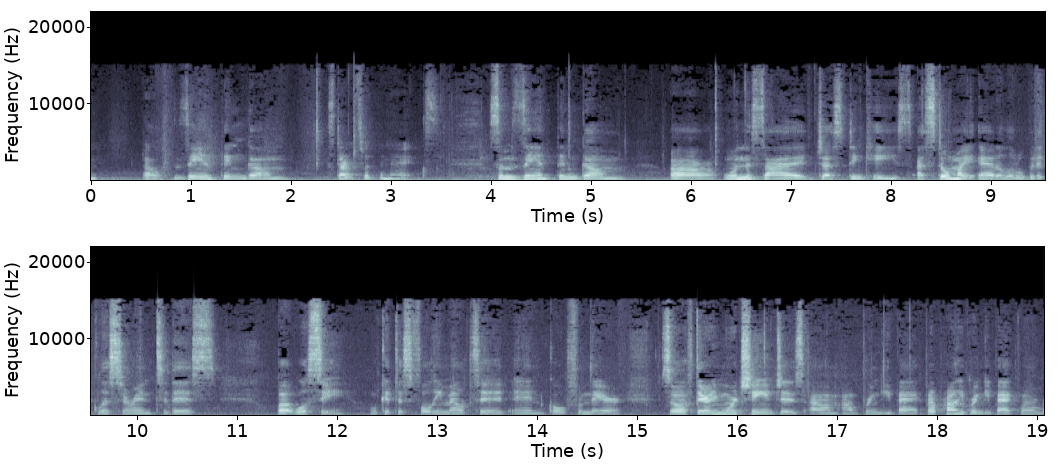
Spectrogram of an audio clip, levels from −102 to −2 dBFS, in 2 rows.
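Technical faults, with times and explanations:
9.43 to 19.07 s: pre-emphasis left on. From this point to the end, the treble was boosted before transmission and the matching de-emphasis cut never restored it, leaving 10 kHz about 11 dB above 1 kHz, a tilt consistent with a J.17 curve, so the sound turns thin, bright and sibilant.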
